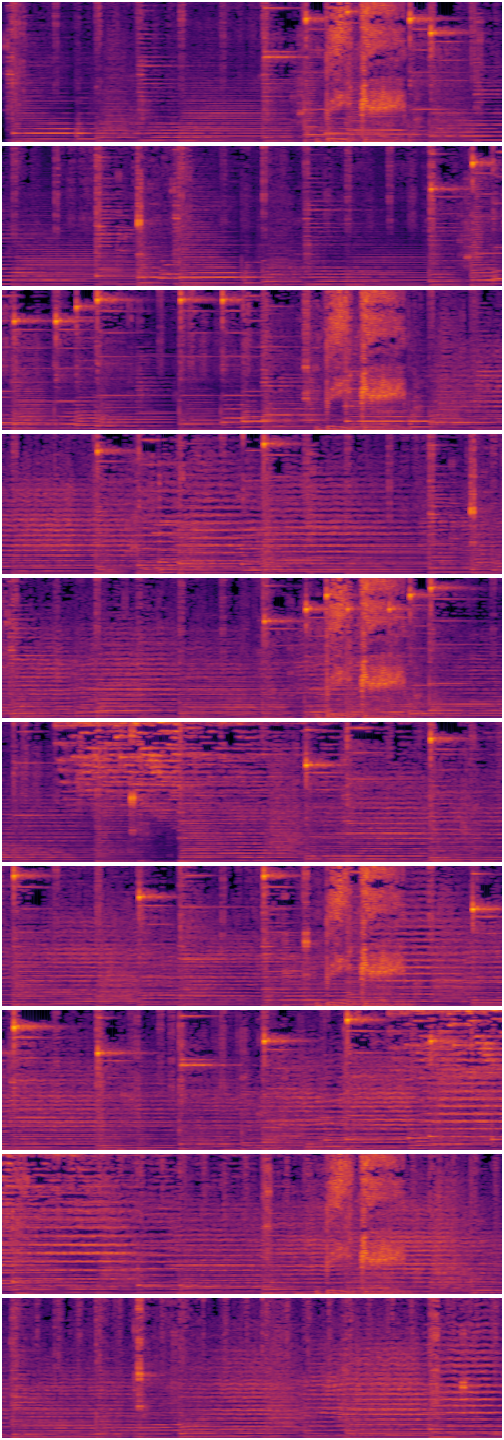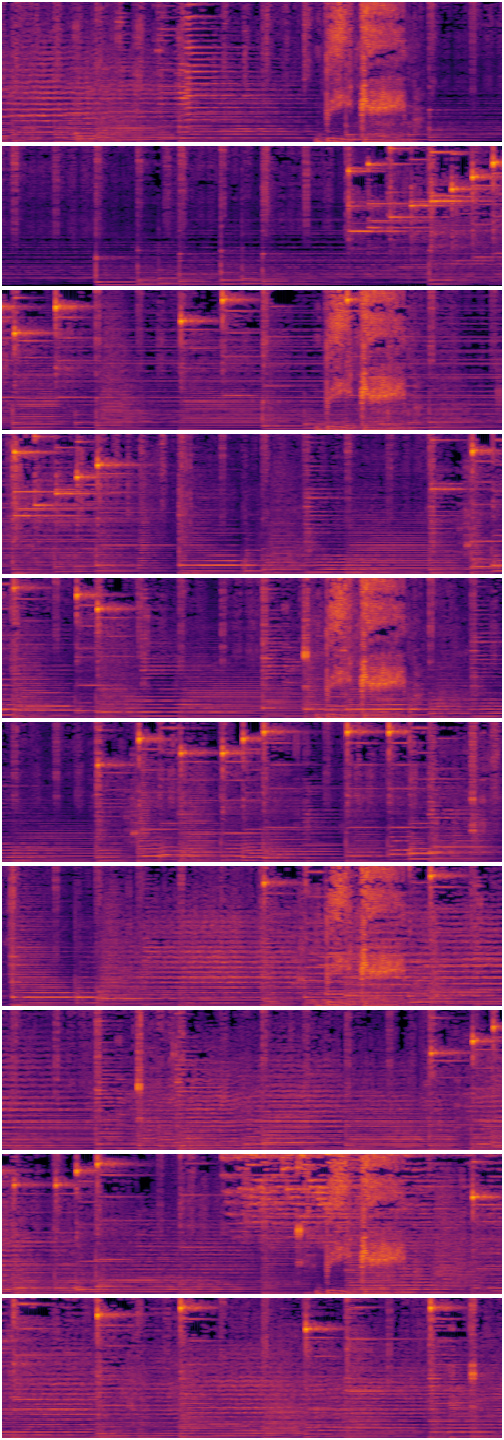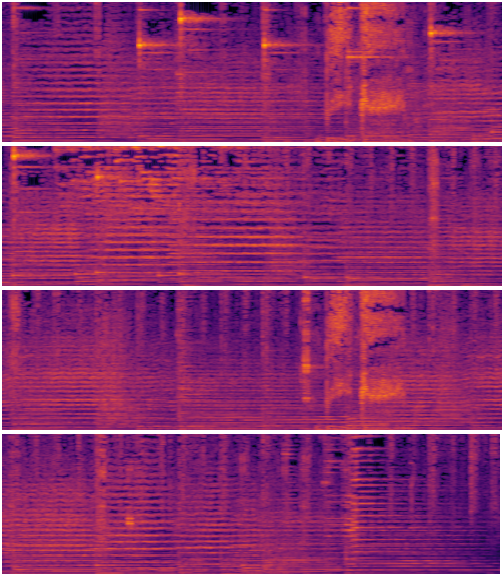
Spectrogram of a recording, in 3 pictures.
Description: Mixolydian
Slow
calm
dreamy
joyful
peaceful
acoustic guitar
bassoon
brass
sleigh bells
synthesiser
violin
strings
playful
soft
